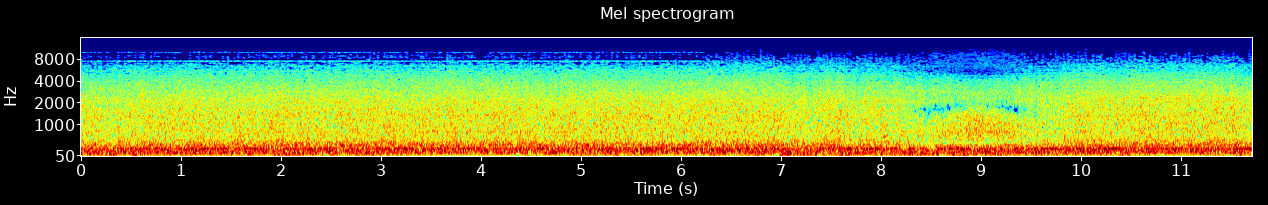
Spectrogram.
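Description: Steady hum and rumble of a Chu-Kuang express train standing at the platform, running evenly at one pitch.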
